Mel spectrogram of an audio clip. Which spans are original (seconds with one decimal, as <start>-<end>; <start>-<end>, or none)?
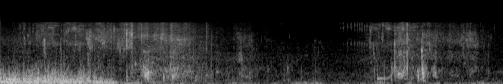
0.0-1.1; 2.5-5.0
